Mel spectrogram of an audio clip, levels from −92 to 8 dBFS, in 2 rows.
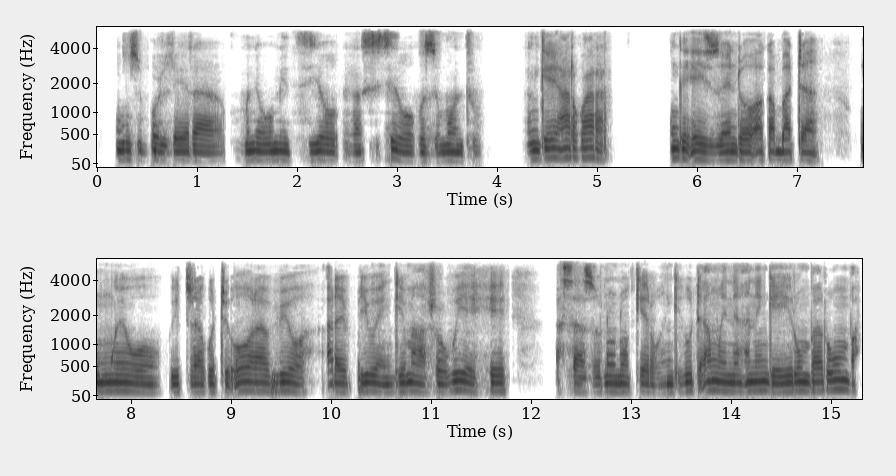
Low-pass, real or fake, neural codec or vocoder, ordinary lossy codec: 5.4 kHz; real; none; AAC, 32 kbps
